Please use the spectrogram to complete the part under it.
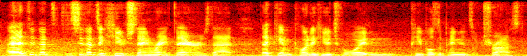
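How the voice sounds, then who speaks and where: A man's voice: mid-range voice, expressive, brisk, pushed and bright, poor audio. A man hosting a casual interview, informal and bantering as he chimes in. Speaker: podcast host, interviewer. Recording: faint background noise, room ambience.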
